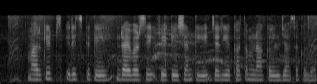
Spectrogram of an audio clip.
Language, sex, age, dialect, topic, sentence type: Bhojpuri, female, 18-24, Western, banking, statement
